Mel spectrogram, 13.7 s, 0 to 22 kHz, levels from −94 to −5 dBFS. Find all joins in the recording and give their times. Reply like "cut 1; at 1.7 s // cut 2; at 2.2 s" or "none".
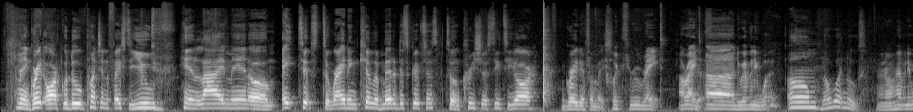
cut 1; at 6.6 s // cut 2; at 10.0 s // cut 3; at 11.7 s

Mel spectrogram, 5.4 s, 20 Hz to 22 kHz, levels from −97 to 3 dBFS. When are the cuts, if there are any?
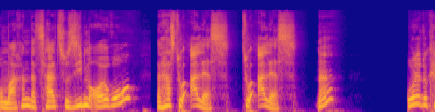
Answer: cut 1; at 1.9 s // cut 2; at 3.0 s

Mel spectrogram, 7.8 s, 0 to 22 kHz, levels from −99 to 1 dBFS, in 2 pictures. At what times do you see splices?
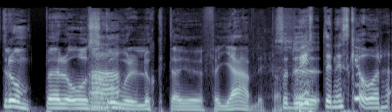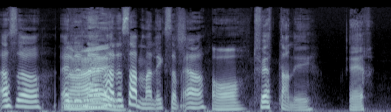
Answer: cut 1; at 6.4 s

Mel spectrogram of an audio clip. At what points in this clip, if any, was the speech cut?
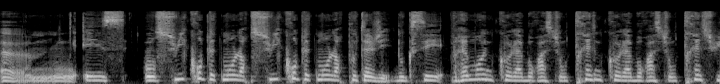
cut 1; at 2.5 s // cut 2; at 5.9 s

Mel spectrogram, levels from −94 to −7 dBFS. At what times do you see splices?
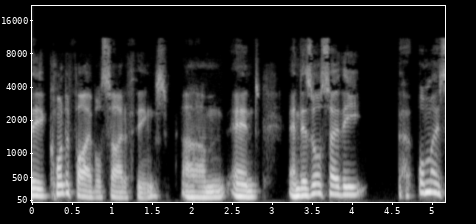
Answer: cut 1; at 1.8 s

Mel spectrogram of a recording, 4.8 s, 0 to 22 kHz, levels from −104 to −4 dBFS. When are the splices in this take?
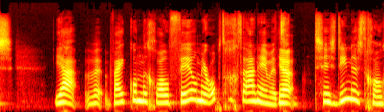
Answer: none

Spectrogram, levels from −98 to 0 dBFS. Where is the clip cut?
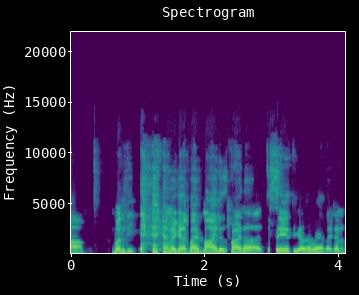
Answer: cut 1; at 1.8 s // cut 2; at 2.3 s // cut 3; at 3.0 s

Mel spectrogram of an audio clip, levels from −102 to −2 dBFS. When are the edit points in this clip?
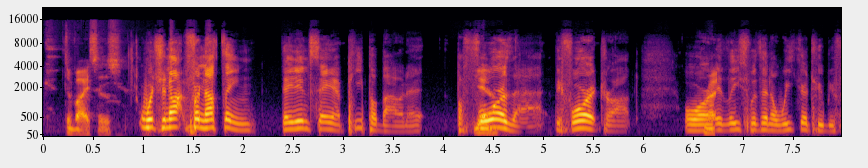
none

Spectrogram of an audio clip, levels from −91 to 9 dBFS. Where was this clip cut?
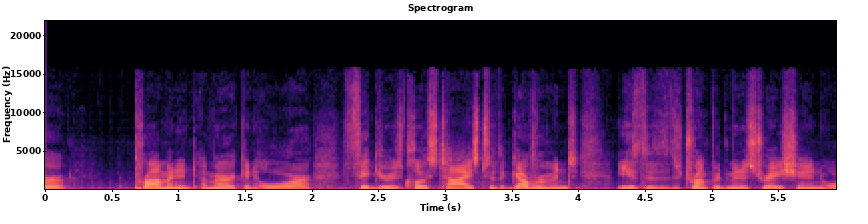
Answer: cut 1; at 1.6 s // cut 2; at 2.7 s // cut 3; at 4.2 s

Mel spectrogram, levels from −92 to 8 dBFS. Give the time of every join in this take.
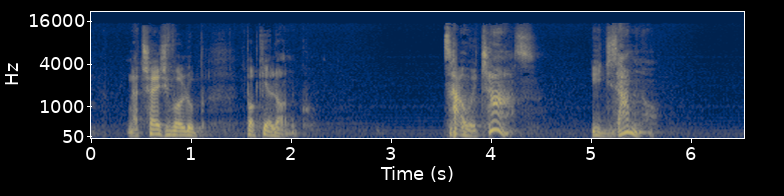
none

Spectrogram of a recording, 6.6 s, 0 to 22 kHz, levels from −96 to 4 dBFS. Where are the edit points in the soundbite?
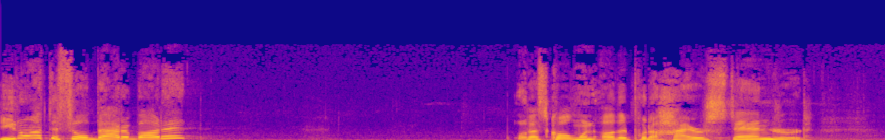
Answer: cut 1; at 3.9 s // cut 2; at 4.3 s // cut 3; at 4.7 s

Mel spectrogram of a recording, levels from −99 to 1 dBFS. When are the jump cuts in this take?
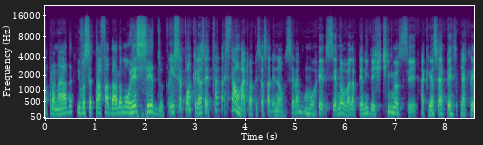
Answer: none

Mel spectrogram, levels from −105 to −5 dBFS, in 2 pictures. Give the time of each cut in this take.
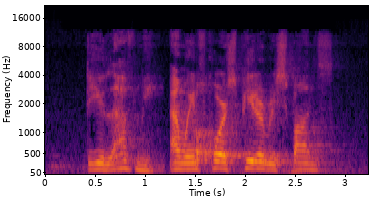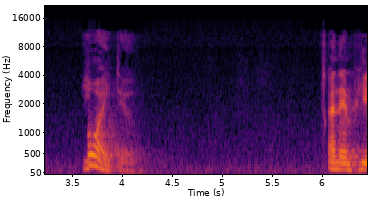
cut 1; at 1.2 s // cut 2; at 1.5 s // cut 3; at 3.7 s

